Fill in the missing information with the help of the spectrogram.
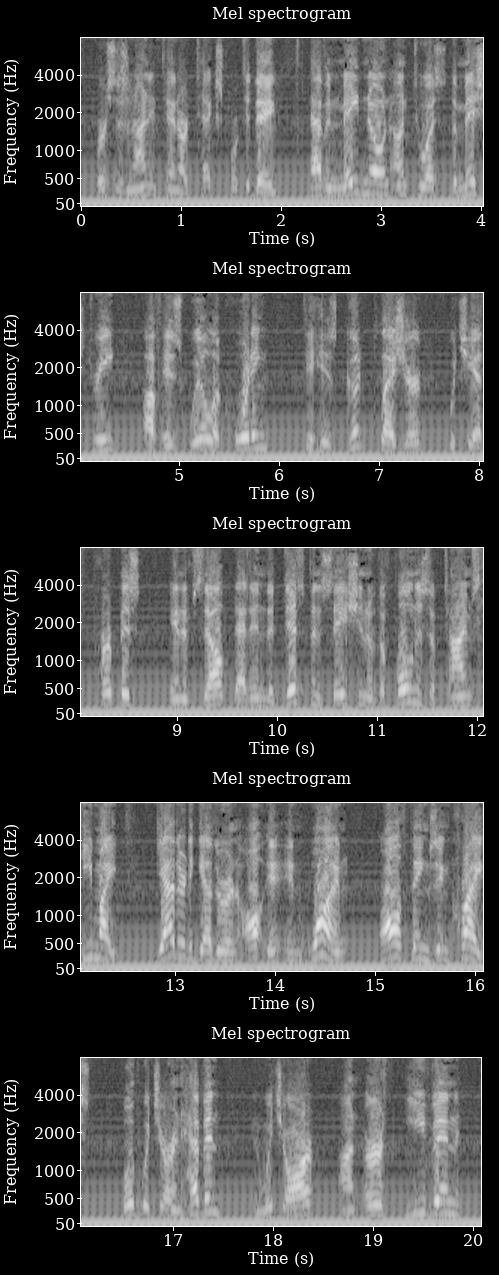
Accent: Tucson, Arizona, United States; I grew up reading a lot of books. I grew up in Tucson. It was hot outside, and so I did a lot of reading.

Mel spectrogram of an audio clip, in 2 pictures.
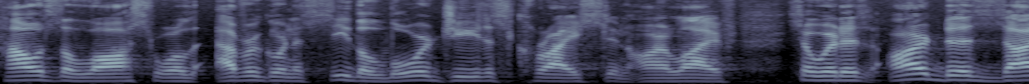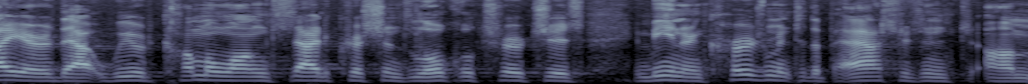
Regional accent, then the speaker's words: Shelby Township, Michigan, United States; We are from Shelby Township, Michigan, which is just a little bit north of Detroit.

